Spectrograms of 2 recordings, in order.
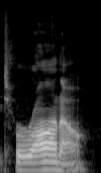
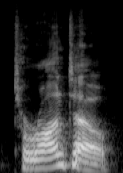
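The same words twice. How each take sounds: First: The second T is dropped, sounding like N. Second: The second T is clearly pronounced. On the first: "don't pronounce the second T. That's an N, another N" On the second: "Hard T"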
